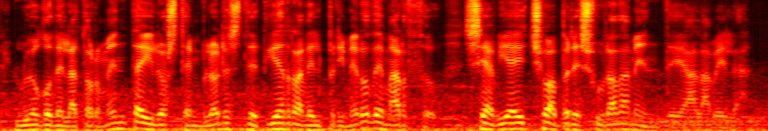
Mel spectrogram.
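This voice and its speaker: A man with an Andalusian accent speaks at a fairly quick pace with hardly any pauses, his pitch very deep and low. His intonation is monotone and flat, and there is noticeable background noise. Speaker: audiobook narrator. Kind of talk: reading aloud of a horror story.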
